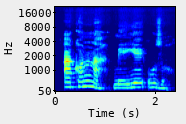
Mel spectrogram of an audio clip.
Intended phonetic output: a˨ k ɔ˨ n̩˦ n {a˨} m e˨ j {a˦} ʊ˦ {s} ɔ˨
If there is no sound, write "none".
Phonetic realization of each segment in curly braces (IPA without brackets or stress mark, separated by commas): a˨, e˦, z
